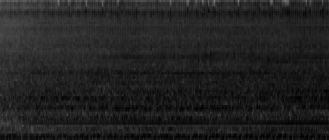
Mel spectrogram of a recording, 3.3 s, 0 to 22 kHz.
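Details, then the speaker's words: 1998 Jeep Wrangler TJ with swapped-in 5.3 LM7 V8 from a 2003 Tahoe, after a couple hours of on-off idling and fixes; even, steady V8 idle with a regular low pulse, no misses, knocks or ticks. Normal idle. "so I've had it idling here on and off for about a couple hours today just checking stuff out"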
